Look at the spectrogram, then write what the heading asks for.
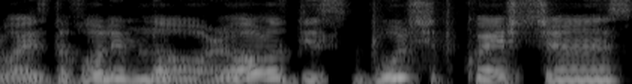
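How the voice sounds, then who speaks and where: A man with a Romanian accent and ordinary pitch variation, against a quiet background. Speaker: chess coach and YouTuber. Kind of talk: casual monologue. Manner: halting.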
